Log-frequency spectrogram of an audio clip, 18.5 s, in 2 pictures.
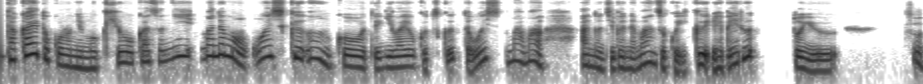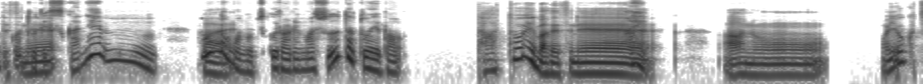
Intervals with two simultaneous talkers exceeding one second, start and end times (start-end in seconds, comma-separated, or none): none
